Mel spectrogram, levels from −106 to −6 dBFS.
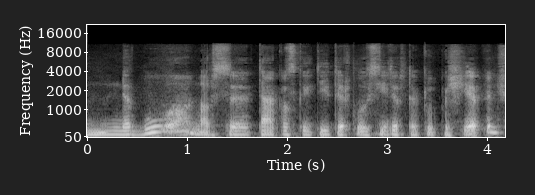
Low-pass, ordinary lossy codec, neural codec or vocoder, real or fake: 10.8 kHz; AAC, 32 kbps; codec, 44.1 kHz, 2.6 kbps, DAC; fake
